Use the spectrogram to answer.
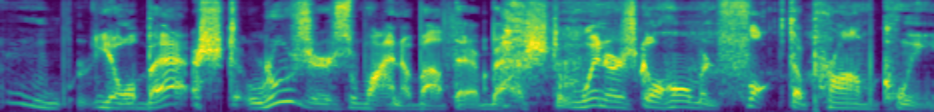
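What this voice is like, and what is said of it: Sean Connery impression. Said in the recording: “My Sean Connery.”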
